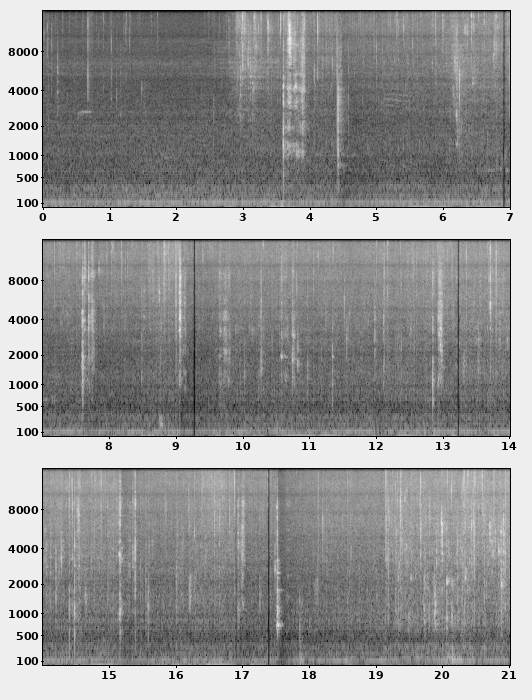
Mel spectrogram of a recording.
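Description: Flour-coated chicken wings frying in hot oil: the sizzling starts about three seconds in as the first pieces go into the pan and grows louder as the pan fills. Scattered sharp clicks and knocks come through the sizzle.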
